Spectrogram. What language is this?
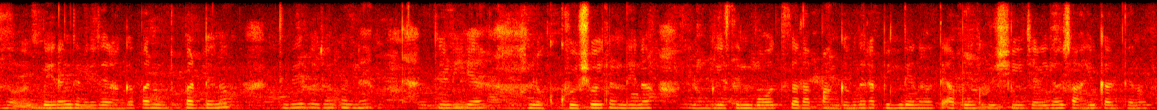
Dogri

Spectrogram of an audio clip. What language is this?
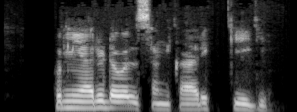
Pashto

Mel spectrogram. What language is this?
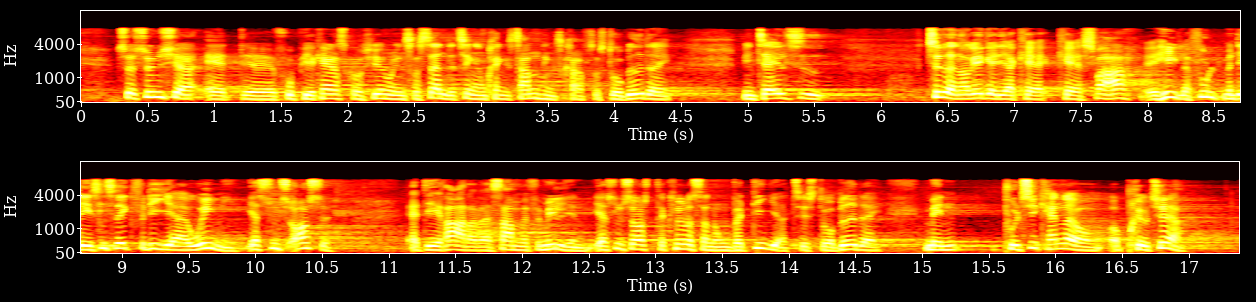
Danish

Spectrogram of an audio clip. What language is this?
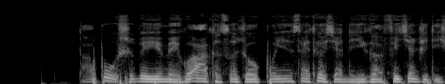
Chinese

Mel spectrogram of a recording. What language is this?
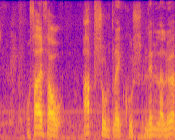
Icelandic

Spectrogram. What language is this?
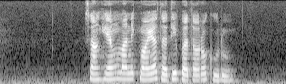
Javanese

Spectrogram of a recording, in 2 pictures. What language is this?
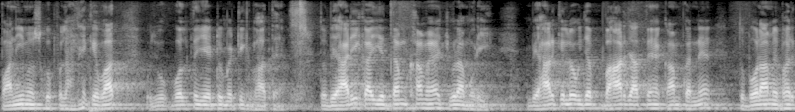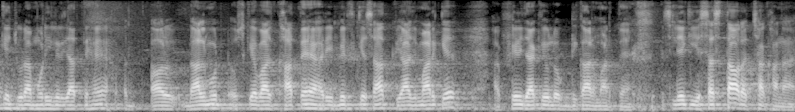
Urdu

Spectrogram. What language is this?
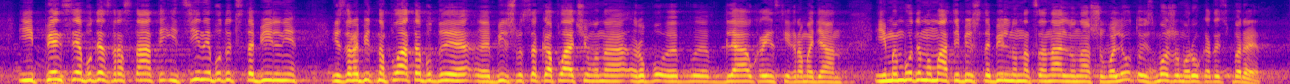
Ukrainian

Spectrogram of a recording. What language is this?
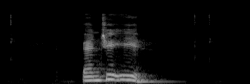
Turkish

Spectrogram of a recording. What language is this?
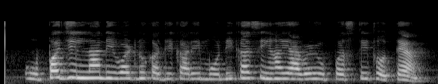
Marathi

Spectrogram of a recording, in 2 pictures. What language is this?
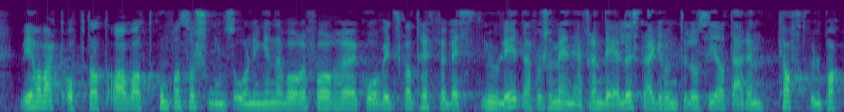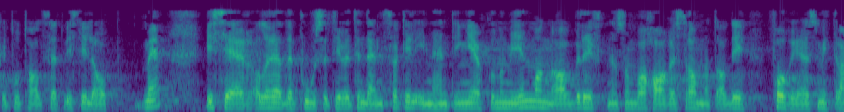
Norwegian Bokmål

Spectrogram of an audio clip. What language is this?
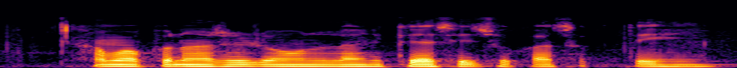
Hindi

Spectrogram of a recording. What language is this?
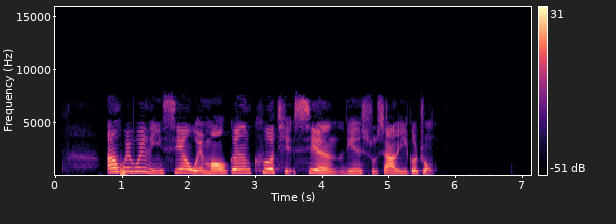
Chinese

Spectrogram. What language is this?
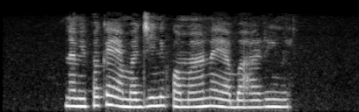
Swahili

